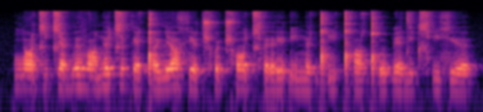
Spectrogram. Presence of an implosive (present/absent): present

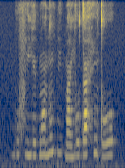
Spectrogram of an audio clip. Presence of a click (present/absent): absent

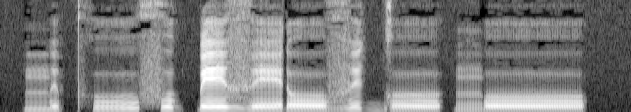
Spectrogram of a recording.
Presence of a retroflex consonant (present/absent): absent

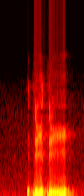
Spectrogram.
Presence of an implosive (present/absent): present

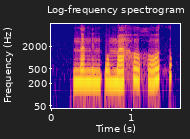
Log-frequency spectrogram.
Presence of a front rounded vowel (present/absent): present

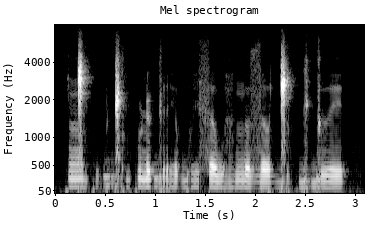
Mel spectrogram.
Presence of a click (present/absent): present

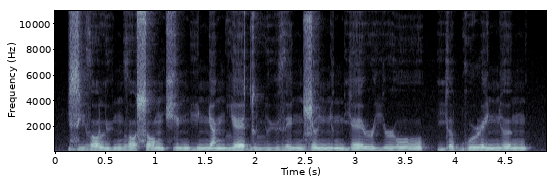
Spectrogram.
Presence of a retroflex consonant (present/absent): present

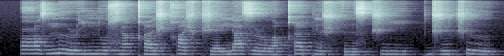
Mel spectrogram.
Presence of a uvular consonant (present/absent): present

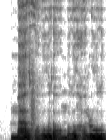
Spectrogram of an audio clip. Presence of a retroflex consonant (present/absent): present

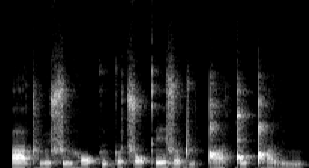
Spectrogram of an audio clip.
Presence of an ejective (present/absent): present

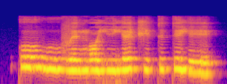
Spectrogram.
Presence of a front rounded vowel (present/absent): absent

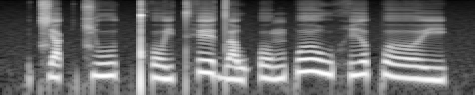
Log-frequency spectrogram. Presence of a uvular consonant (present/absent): absent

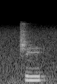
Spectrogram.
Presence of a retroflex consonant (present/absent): present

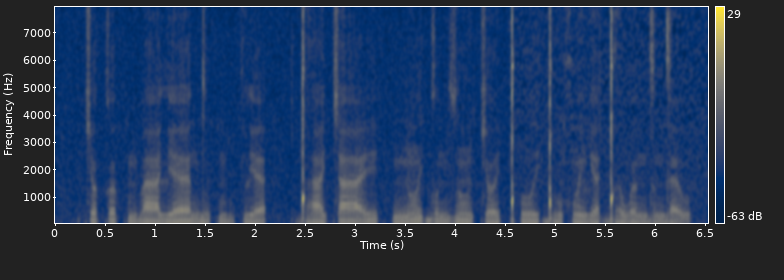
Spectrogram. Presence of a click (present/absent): present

